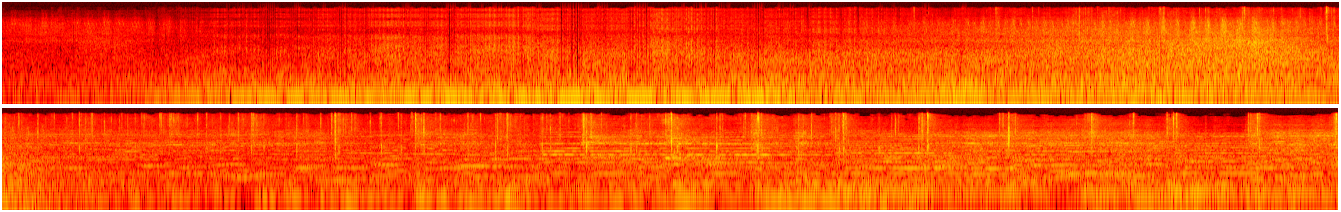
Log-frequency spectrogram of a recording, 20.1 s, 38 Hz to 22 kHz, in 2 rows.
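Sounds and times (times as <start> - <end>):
low rumble of metal concert: 0.0 - 13.5.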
